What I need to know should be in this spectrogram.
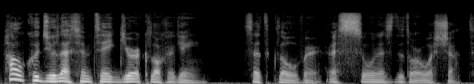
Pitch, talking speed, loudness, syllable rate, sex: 110 Hz, 230 wpm, -20 LUFS, 4.9 syllables/s, male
